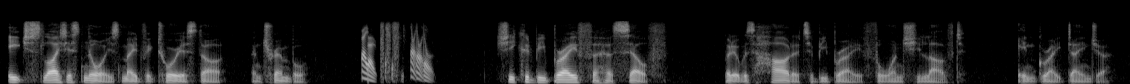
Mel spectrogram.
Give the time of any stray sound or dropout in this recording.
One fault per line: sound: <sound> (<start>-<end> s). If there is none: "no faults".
sound: chirp (3.6-4.4 s)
